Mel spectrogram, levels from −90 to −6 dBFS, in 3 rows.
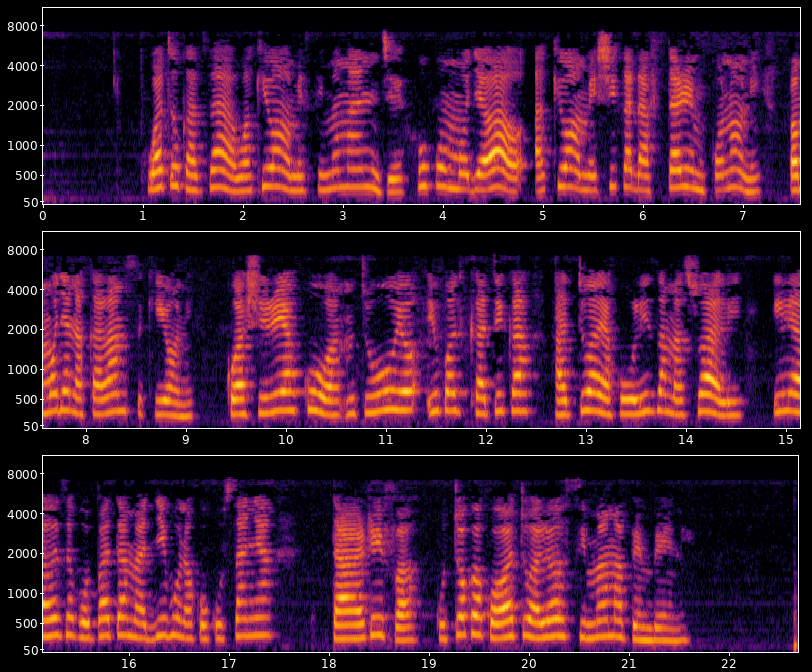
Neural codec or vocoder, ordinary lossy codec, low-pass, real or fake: none; MP3, 32 kbps; 7.2 kHz; real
